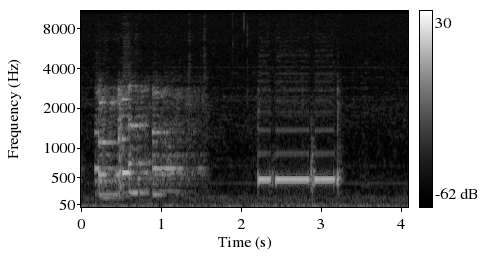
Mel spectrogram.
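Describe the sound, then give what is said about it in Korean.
A quick run of telephone dialing tones as a phone call is placed to a guest, followed by a steady, buzzy ringing tone pulsing in short bursts on the line, clear and fairly loud with no voices. “네, 전화 통화를 한번 해보겠습니다.”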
